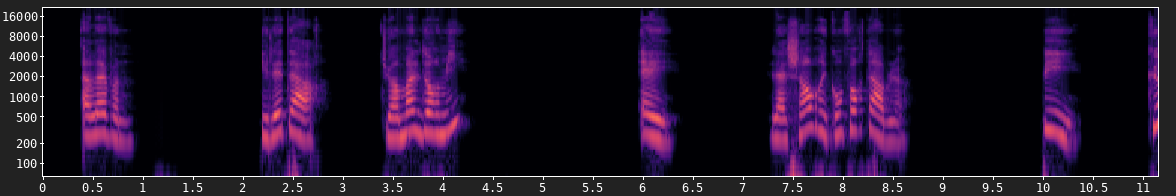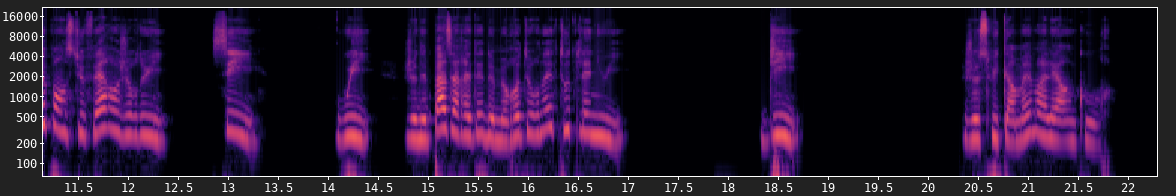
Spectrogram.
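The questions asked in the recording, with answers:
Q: Il est tard. Tu as mal dormi?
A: C: Oui, je n'ai pas arrêté de me retourner toute la nuit.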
